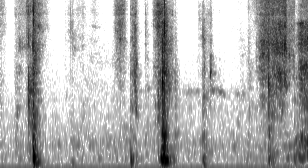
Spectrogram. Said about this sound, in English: I'm not the best at shuffling cards sometimes.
